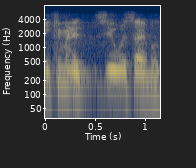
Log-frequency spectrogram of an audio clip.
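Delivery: ordinary delivery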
